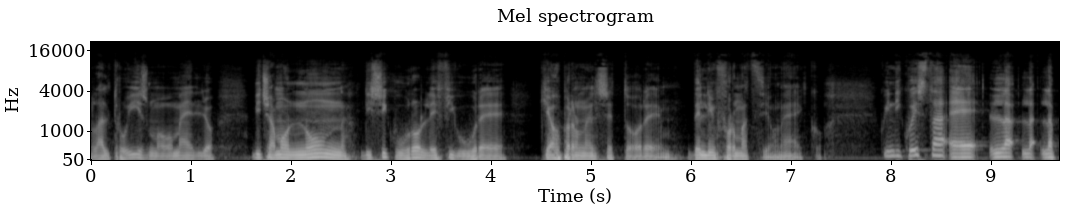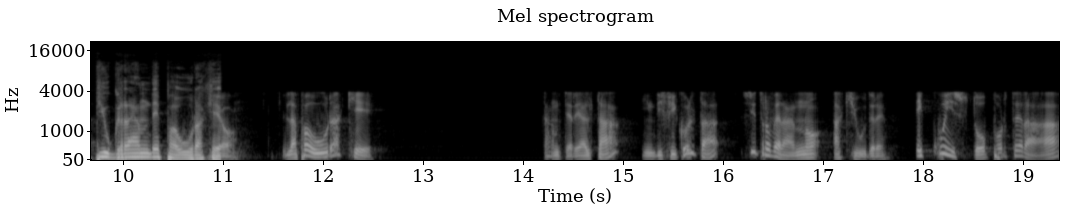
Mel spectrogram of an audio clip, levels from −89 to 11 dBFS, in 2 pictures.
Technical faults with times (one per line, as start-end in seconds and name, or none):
10.98-19.36 input switched to a poorer device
